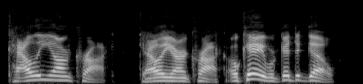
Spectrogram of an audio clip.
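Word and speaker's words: Kähkönen: can't say his last name okay cut it's cali yarncroc say cali young croc cali yarn croc okay we're good to go why not do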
